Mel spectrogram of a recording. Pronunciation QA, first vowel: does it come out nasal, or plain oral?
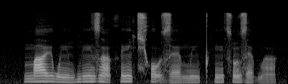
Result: oral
